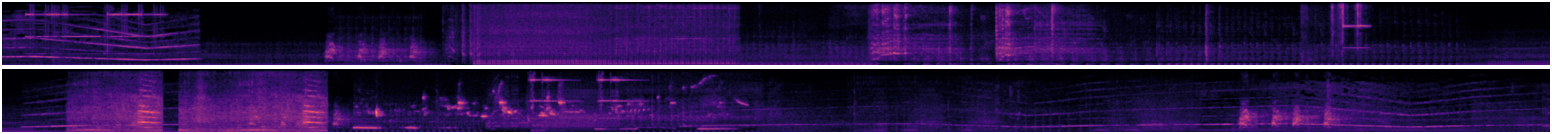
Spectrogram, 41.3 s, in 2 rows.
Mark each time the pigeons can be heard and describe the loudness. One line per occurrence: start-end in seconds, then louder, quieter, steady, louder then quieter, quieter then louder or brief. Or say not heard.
21.4-30.6 quieter.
